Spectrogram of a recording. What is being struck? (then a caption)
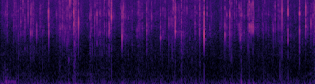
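Pine cones. Dry, woody pine cones are held and squeezed in one hand, then scratched with long nails while they rest on a table. Their rough scales give off a steady run of quiet, bright, dry crackles and sharp little ticks, with almost no low end. Each snap dies away at once.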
